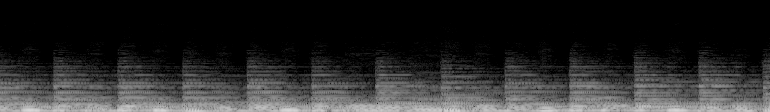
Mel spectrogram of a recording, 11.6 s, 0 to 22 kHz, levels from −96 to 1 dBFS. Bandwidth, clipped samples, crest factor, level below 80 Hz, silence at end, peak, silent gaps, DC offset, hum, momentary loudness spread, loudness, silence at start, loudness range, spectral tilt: 2 kHz; under 0.1%; 14 dB; -26 dBFS; 0 s; -10 dBFS; none; under 0.1%; none; 5 LU; -26 LUFS; 0 s; 1 LU; -13.5 dB/octave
